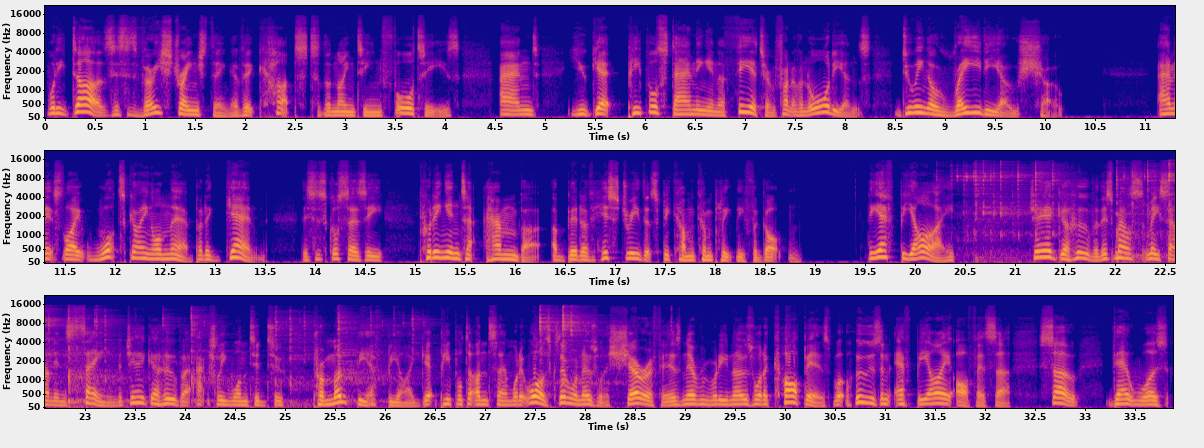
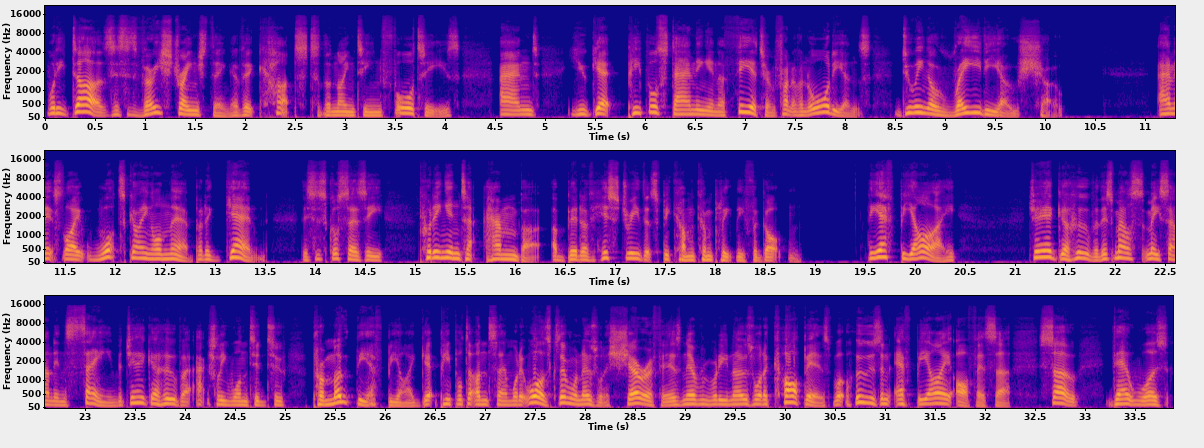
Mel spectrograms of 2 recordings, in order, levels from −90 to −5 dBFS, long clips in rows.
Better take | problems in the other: second | keyboard typing; noticeable; from 20 to 29 s; peak 6 dB below the speech

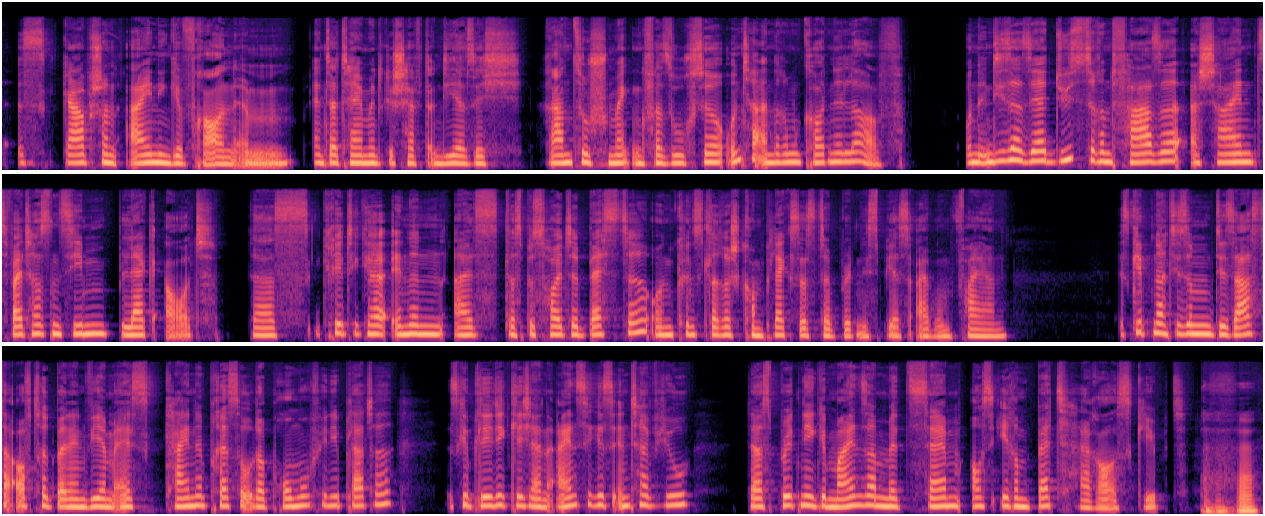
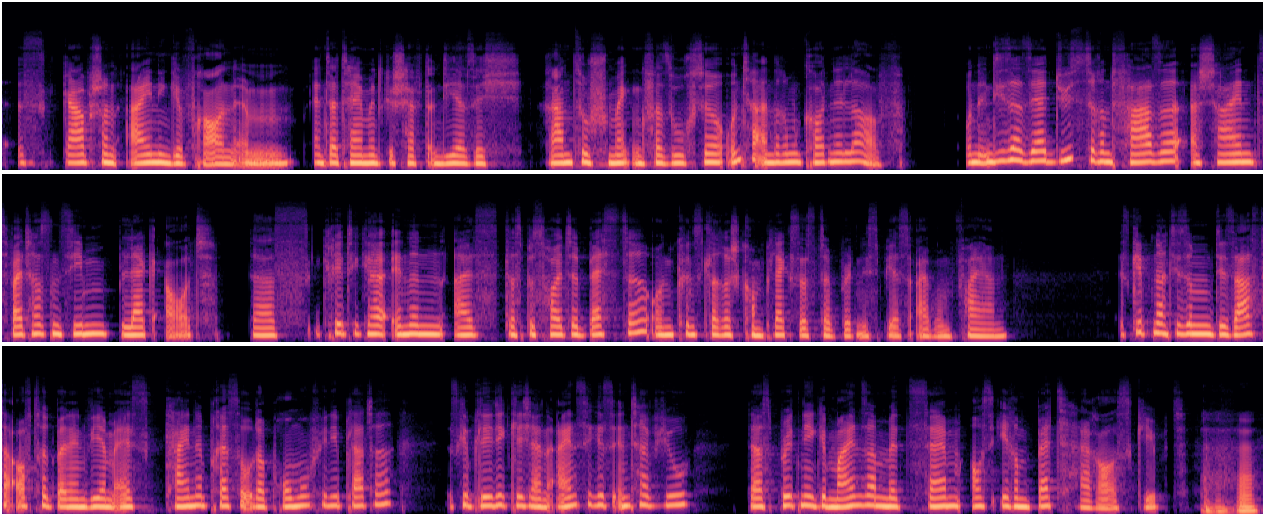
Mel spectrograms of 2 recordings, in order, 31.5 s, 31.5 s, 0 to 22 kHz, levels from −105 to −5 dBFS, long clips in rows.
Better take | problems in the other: first | muffled; very; fading above 2.5 kHz

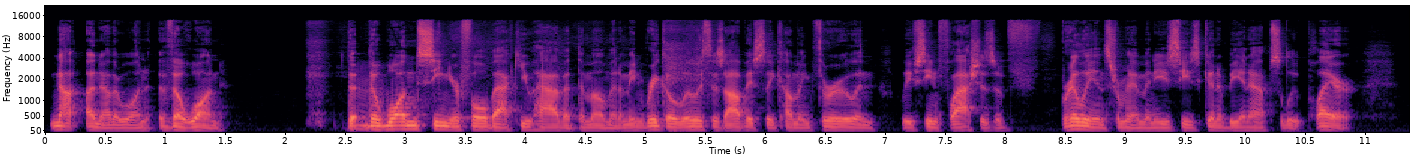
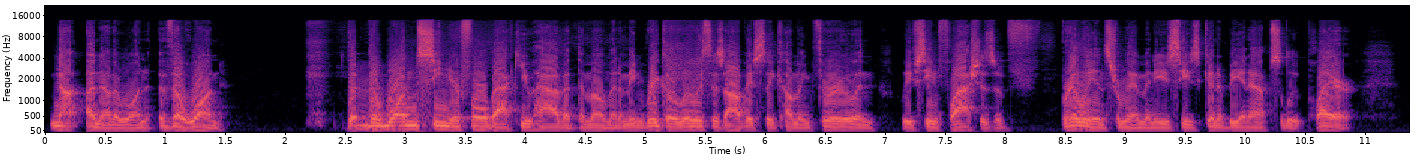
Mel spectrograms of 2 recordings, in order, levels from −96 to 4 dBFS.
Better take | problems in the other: first | distortion; heavy; 10% of the sound clipped

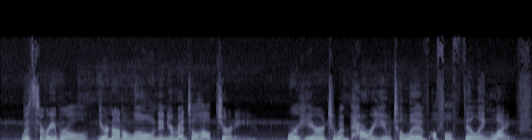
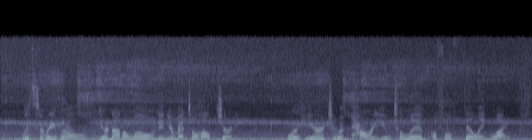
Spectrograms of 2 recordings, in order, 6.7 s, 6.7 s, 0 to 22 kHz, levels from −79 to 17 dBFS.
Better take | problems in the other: first | hiss; loud; throughout; 5 dB below the speech; faint in the first

